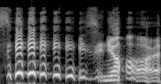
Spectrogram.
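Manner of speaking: put-on cackling, Puerto Rican accent. Performing a book character's line on request: cackling in a thick Puerto Rican accent. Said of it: "Midge cackled in a thick Puerto Rican accent".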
